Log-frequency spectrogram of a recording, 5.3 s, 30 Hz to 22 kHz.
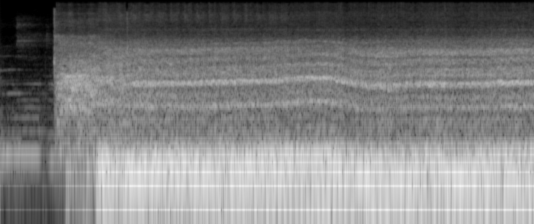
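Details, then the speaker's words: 2014 CTX 1300 Deluxe motorcycle started in a garage: a quiet start, then a deep, even rumble with a steady high whine, which is described as its normal sound; a healthy start. "You hear the whine, and that's how it sounds."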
